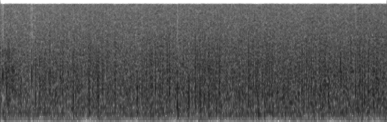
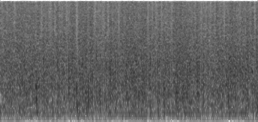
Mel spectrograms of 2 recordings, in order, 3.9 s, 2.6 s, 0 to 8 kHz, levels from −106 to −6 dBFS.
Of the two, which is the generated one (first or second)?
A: first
